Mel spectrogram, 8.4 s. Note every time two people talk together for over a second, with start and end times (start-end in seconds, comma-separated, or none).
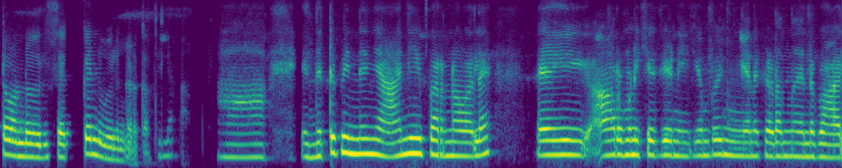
none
